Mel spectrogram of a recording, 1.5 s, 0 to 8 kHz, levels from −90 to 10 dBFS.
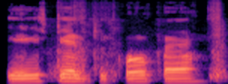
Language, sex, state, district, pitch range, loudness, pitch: Rajasthani, male, Rajasthan, Nagaur, 110-115 Hz, -17 LUFS, 110 Hz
